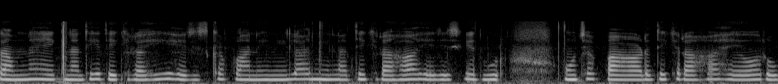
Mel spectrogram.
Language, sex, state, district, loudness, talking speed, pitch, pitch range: Hindi, female, Chhattisgarh, Korba, -26 LUFS, 160 wpm, 225 Hz, 220-235 Hz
